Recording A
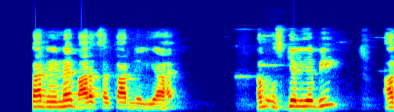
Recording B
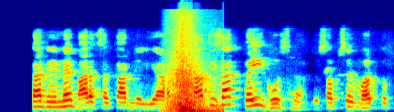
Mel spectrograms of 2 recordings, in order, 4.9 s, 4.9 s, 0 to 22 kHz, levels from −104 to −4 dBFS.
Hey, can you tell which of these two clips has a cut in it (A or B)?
B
